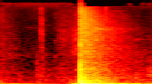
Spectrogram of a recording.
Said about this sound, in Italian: Nella sua cucina sta preparando il suo sandwich. E shh, ha deciso di applicarci il suo timbro. Questo ragazzo prende a pugni il panino.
